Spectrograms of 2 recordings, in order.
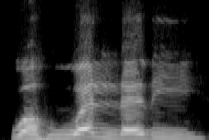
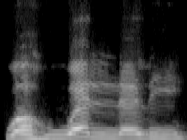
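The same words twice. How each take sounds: No difference in how they are said.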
